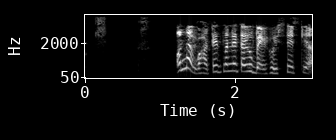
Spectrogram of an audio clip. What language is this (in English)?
Assamese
